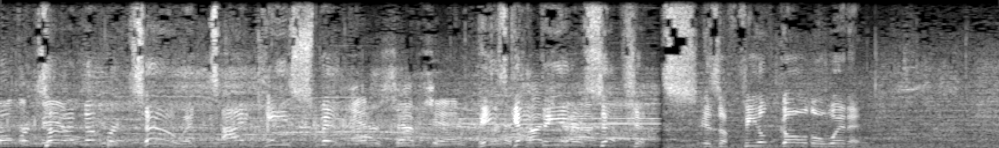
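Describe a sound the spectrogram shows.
Men shout and cheer excitedly close by.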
